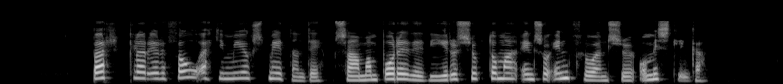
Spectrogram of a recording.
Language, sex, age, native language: Icelandic, female, 30-39, Icelandic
